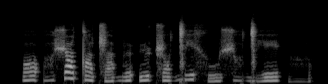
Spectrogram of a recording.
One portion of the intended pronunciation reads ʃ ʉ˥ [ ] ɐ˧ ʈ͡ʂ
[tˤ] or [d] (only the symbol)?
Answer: tˤ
